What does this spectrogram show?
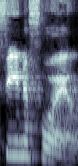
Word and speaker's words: Fianna Fáil: So you are it's Fianna Fáil. Is that the way it's pronounced? Yeah, Fianna Fáil is, that's right.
